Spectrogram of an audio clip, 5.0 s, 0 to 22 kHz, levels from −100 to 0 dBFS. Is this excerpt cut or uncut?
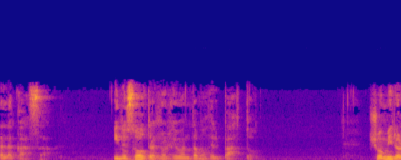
uncut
